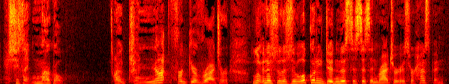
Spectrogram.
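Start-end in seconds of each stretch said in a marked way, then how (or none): 0.5-5.6 imitating a seething phone rant; mock seething, words forced through the teeth. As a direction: talk through clenched teeth, tightly furious. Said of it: "talk through your teeth".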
